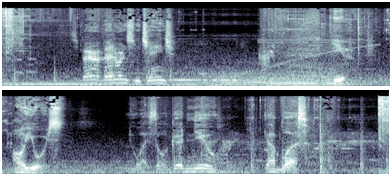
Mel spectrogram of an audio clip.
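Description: An elderly man speaks in a weary, pleading voice.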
